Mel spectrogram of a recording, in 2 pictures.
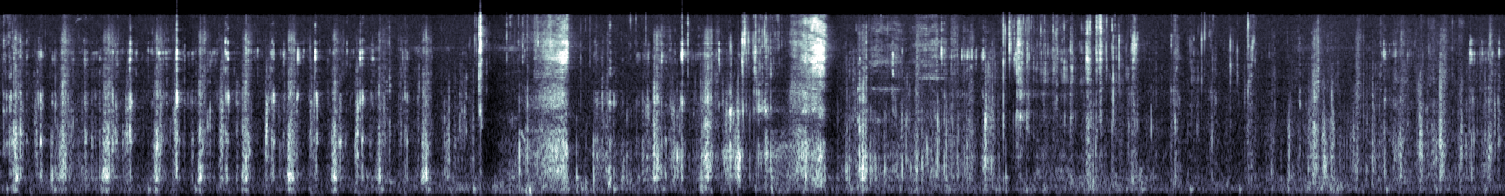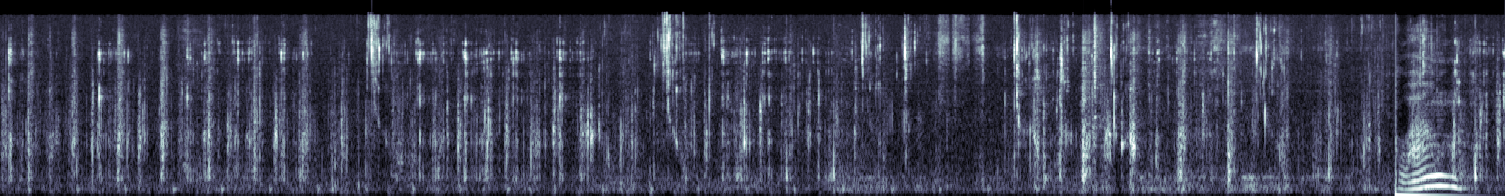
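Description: Close-miked chewing of a mouthful of spicy kimchi pasta: a dense, irregular stream of small mouth clicks and smacks.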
